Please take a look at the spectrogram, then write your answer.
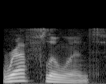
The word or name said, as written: refluent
